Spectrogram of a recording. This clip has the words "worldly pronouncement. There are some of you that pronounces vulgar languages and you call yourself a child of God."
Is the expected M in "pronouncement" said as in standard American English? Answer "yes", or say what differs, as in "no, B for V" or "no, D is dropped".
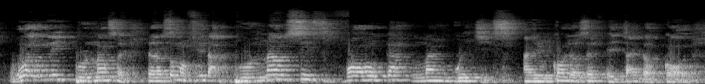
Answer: no, M is dropped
